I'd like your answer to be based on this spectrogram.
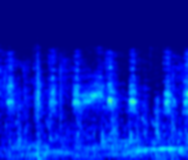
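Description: Ornamental ducks quack repeatedly in quick, overlapping bursts at a farmyard, fairly close and moderately loud, with no talk over them.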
